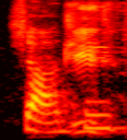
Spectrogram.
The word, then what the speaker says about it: Shanti: The presenter will be Shanti. Right, Shanti? Yes, Shanti, please say.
